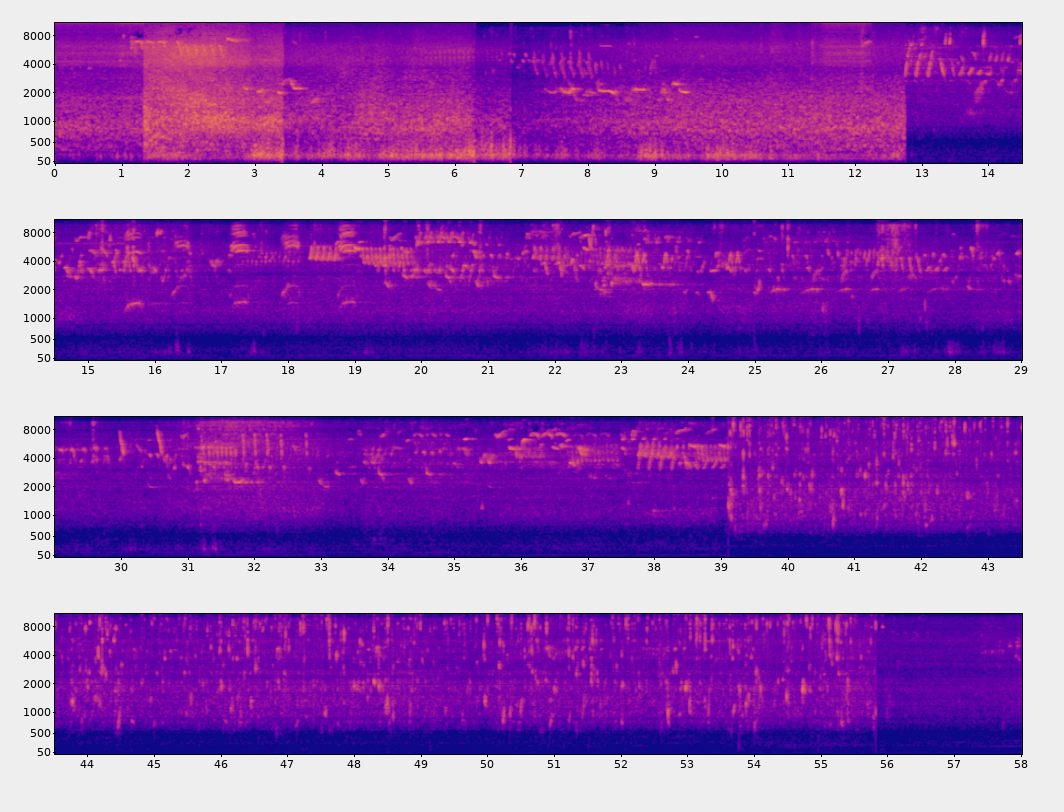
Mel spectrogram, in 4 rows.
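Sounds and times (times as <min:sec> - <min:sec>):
running water rushing: 0:00.0 - 0:12.8, 0:38.9 - 0:56.0
songbirds chirping and singing: 0:06.5 - 0:40.6.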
